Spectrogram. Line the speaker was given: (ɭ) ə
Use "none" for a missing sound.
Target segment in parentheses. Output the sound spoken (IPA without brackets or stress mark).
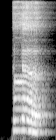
l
